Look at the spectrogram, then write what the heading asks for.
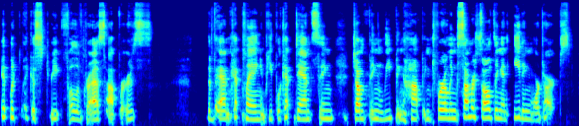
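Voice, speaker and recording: A woman reading a children's storybook aloud with expressive narration. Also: fairly high pitch, normal speed.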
